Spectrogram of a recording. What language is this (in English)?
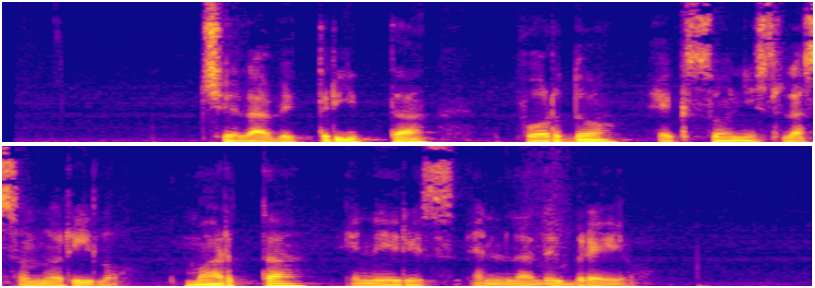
Esperanto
